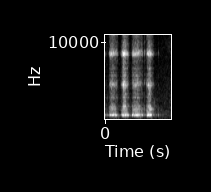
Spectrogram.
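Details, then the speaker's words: Hand-lapping a valve with fresh grinding compound on a Ford 550 TLB diesel backhoe head during valve seal replacement: four quick, gritty, harsh rasping strokes a second, the real rough sound of a seat not yet smooth. "But you should be able to hear that real rough sound."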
